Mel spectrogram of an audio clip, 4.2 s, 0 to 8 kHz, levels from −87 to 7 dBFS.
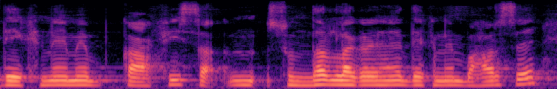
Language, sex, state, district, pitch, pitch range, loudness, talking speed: Hindi, male, Jharkhand, Deoghar, 145 Hz, 140-150 Hz, -18 LUFS, 145 wpm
